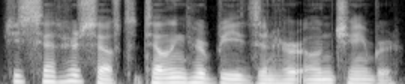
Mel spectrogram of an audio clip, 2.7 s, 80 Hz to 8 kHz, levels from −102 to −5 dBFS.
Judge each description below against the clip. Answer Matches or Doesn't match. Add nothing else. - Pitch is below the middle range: Matches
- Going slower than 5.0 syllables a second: Doesn't match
